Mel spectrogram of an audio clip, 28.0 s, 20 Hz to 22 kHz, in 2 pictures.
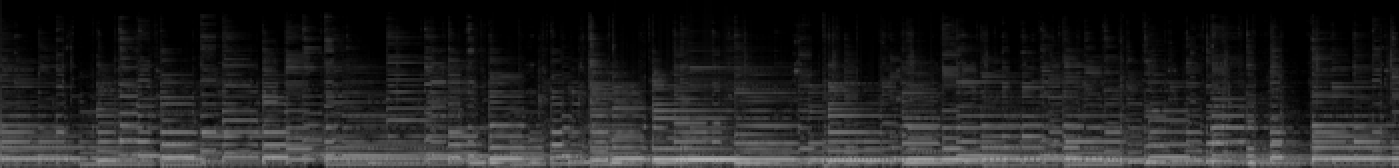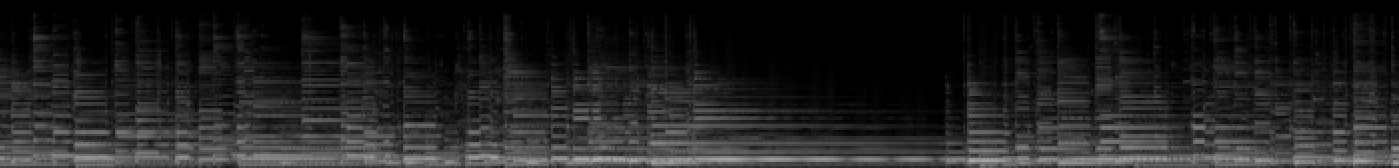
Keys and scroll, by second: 1.8 Up, 1.9-3.3 Up, 5.6-6.8 typing, 6.8 Return, 16.8 Delete, 19.5 Delete.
